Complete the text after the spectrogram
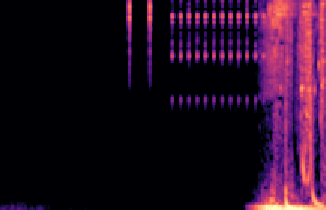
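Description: Short electronic clicks tick in quick succession.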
